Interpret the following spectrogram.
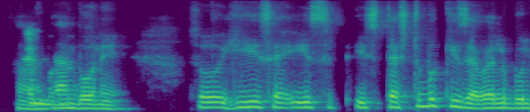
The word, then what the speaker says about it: Dan Boneh: So the best source for it is that Danba, I am not pronouncing properly. Dan Boneh.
